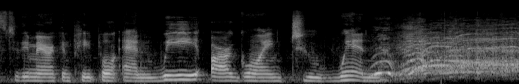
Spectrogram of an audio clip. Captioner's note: applause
